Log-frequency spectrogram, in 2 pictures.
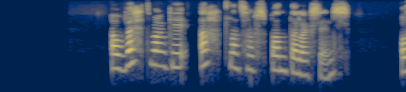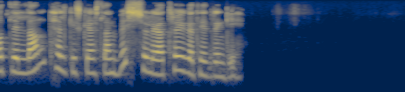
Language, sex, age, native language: Icelandic, female, 30-39, Icelandic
